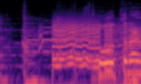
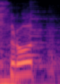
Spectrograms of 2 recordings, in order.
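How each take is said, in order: First: The word begins with st and ends in tra. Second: The word begins with sr and ends in t. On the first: The speaker calls it wrong. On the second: The speaker calls it right.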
